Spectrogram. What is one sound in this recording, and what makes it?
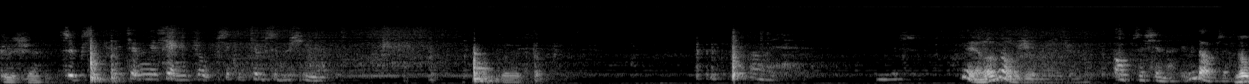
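An elderly woman talks with animation close by.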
